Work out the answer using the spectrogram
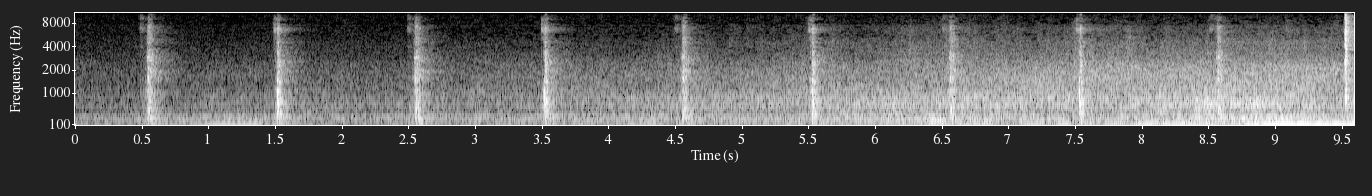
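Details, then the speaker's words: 2007–08 Nissan 350Z HR dual-throttle-body engine overheating, cooling fan auto-test with a multimeter on the fan harness: sharp relay clicks about once a second with no fan whoosh. Voltage is present and the relays work, so the fan motors are dead. "yeah the relays are fine the fans are busted really"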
